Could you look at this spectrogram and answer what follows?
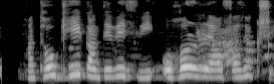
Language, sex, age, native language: Icelandic, male, 12, Icelandic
